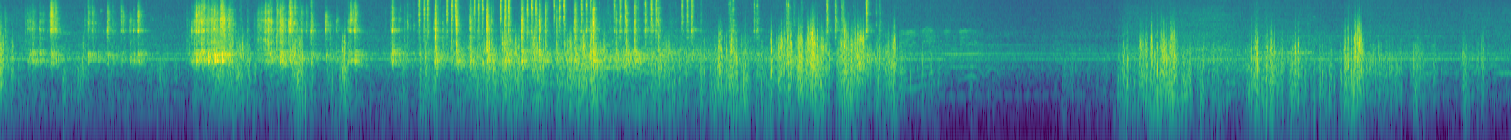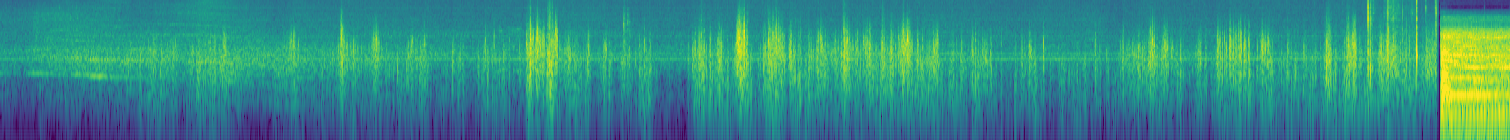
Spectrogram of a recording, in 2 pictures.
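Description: Wind buffeting a camera microphone on the flatbed of a tow truck at highway speed, with road noise, coming and going in rough gusts with brief quiet gaps.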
